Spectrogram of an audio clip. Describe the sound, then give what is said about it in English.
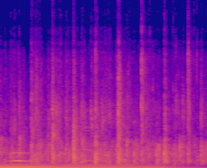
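An audience gives the Lord a clap offering, clapping together in a steady stream of applause, sharp overlapping claps over a low, constant hum, with no voices standing out. “Come on, give the Lord a clap offering tonight.”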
